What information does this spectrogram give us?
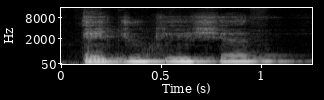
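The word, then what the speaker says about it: education: एजुकेशन, यहाँ पर डी को जू पढ़ेंगे, केशन, एजुकेशन।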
